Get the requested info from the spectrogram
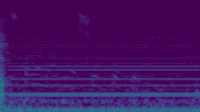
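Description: Steady electrical mains hum, a low buzz with a ladder of steady overtones, heard in a pause between spoken phrases.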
